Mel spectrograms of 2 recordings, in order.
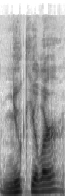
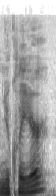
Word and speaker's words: nuclear: for saying uh nuclear nucular instead of nuclear in my Fallout video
